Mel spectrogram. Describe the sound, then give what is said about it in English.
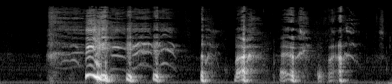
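A person with a dry mouth coughs in a rapid run of short, harsh bursts. The coughs come in many uneven pulses over a few seconds, loud and alone with no speech. “Pardon me for the coughing there. I'm drying up my mouth and I apologize.”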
